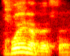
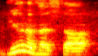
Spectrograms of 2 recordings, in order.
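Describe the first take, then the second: First: The name is said the way it's spelled. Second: The name is said in the local pronunciation. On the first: This is how the written name suggests saying it. "even though it's spelled Buena Vista" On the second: This is how people from the area say it. "pronounced Buena Vista"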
